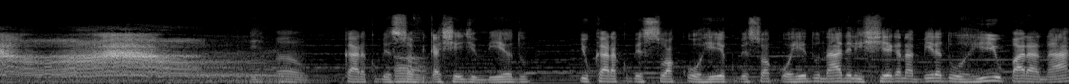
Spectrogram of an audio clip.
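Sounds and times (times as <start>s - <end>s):
man's voice imitating a jaguar's growl: 0.0s - 2.9s
speech: 3.4s - 10.6s.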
